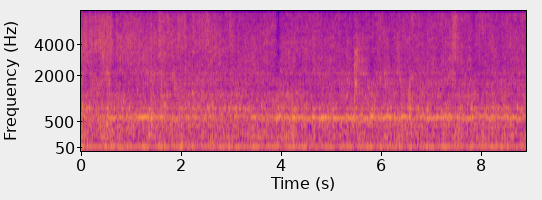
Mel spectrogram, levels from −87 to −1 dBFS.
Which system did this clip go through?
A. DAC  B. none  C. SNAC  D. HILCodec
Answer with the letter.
D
